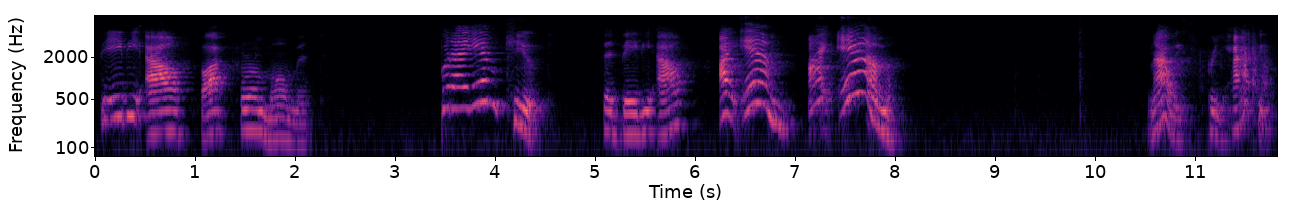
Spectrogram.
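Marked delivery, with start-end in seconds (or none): 3.4-8.0 very high, loud giggly squeal; very high, loud, gleeful little owl; delighted admission. Acted. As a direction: burst out happily, proud. Baby Owl changes mind.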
